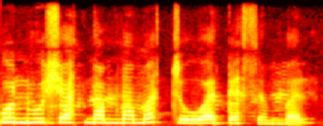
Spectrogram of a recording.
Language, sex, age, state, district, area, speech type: Kashmiri, female, 18-30, Jammu and Kashmir, Baramulla, rural, spontaneous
